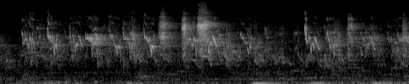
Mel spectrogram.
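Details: Chirping Australian budgies: a quick, lively flow of bright, scratchy twitters and squeaky notes, nearly unbroken, with a short high whistle near the middle and soft low thumps beneath.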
